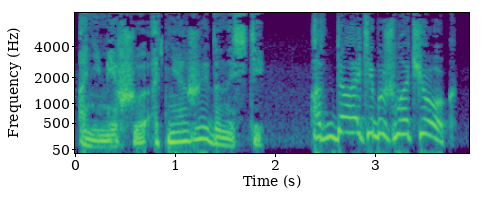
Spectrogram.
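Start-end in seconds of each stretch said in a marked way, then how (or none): 2.3-3.8 put-on high girlish voice, demanding; little girl crying out. A narrator's reading. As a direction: call out like an upset little girl. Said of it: "закричала Элли".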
